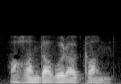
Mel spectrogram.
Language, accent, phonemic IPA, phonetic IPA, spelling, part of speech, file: Armenian, Eastern Armenian, /ɑʁɑndɑvoɾɑˈkɑn/, [ɑʁɑndɑvoɾɑkɑ́n], աղանդավորական, adjective, Hy-աղանդավորական.ogg
- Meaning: sectarian, pertaining to sects or their members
